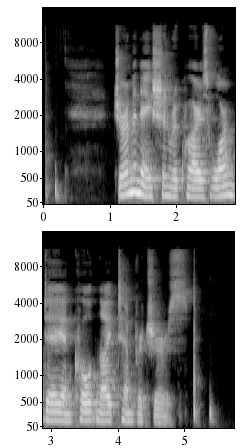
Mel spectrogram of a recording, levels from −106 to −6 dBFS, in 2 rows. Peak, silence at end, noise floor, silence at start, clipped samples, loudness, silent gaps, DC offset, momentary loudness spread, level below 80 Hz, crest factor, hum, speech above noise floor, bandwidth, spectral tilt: -10 dBFS; 0.3 s; -58 dBFS; 0.05 s; under 0.1%; -24 LUFS; none; under 0.1%; 19 LU; -62 dBFS; 16 dB; none; 33 dB; 11.5 kHz; -5.5 dB/octave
